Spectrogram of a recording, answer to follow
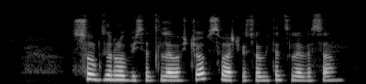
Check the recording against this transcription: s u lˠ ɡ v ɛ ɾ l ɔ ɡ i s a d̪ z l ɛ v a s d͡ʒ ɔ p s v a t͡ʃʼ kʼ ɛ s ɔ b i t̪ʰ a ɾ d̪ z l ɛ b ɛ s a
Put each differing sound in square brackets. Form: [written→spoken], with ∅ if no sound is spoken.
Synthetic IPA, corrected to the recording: s u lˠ ɡ [v→z] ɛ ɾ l ɔ [ɡ→b] i s a d̪ z l ɛ v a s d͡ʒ ɔ p s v a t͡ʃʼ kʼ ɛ s ɔ b i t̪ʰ a [ɾ→∅] d̪ z l ɛ [b→v] ɛ s a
